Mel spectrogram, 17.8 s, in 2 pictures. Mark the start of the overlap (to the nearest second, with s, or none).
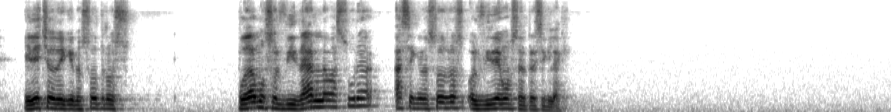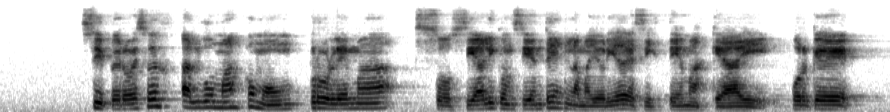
none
